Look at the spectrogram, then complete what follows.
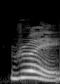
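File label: "rui" Mandarin Chinese, fourth tone, pinyin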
